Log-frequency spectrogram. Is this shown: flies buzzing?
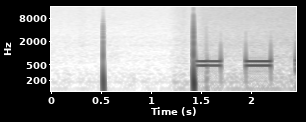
no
